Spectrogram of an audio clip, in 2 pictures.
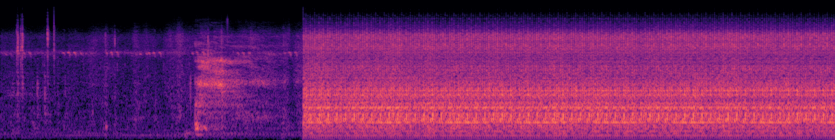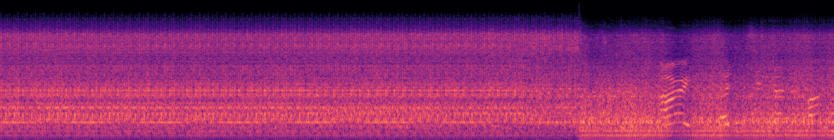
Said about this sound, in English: the machine seems to be running pretty good now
